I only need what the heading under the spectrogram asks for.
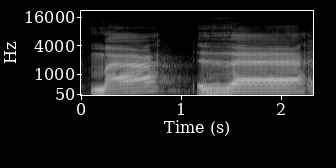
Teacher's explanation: इसकी जगह आपने माज़ा, ज़ा नहीं कहना, क्या करेंगे? ज़बान निकालेंगे, नरम करके ज़ाल को पढ़ेंगे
